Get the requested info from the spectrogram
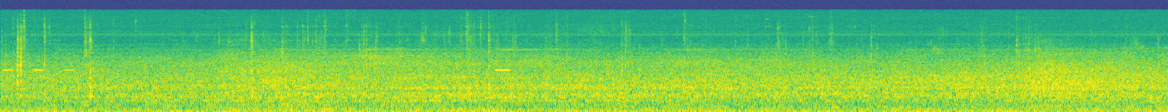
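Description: Steady rushing rumble of distant jet aircraft engines at an airport, holding an even level without rising or falling.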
